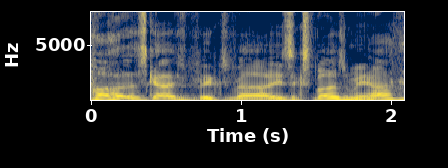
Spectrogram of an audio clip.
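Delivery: high mock sheepish voice. Imitating guy caught out.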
